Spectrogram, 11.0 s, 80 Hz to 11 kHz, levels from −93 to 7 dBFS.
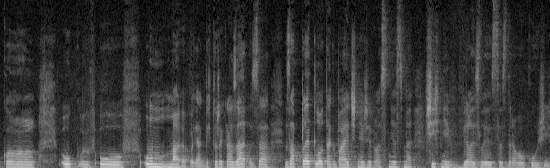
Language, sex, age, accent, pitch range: Czech, female, 40-59, native, 145-175 Hz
